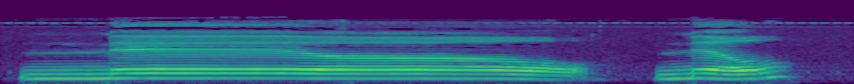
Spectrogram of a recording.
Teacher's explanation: kind of slide through an uh sound before we finish it off with the el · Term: dark L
